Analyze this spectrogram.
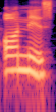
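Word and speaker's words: honest: নেওয়া কিছু এক্সাম্পলস জেমিতে কি আনঅনেস্ট ম্যান এটা অনেস্ট আমি অনেস্ট কৌচে কি অনেস্ট কহচে তার মানে এস টা হচ্ছে সাইলেন্ট লেটার যাহার কি সাউন্ড আসনি টোটালি আন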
